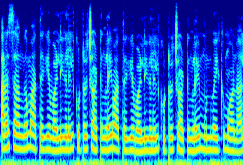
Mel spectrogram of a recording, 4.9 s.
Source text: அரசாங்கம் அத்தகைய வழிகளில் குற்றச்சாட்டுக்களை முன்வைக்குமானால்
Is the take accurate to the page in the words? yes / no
no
